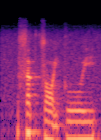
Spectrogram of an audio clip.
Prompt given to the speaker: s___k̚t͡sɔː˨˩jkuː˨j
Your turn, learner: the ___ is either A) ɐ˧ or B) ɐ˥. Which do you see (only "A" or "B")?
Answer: B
